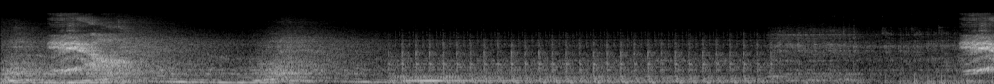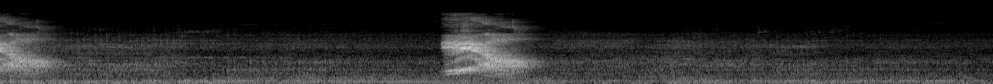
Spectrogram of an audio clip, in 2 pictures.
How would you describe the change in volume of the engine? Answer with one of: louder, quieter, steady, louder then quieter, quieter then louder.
quieter.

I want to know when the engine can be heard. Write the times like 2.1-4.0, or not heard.
0.0-19.8.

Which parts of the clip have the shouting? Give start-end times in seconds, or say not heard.
0.5-1.3, 9.6-10.4, 14.3-15.2.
